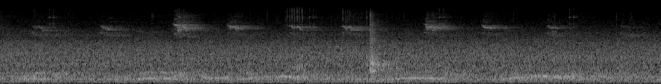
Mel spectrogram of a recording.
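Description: Birds calling: short high chirps repeating about twice a second over lower, arching coo-like notes, against a steady background noise.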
